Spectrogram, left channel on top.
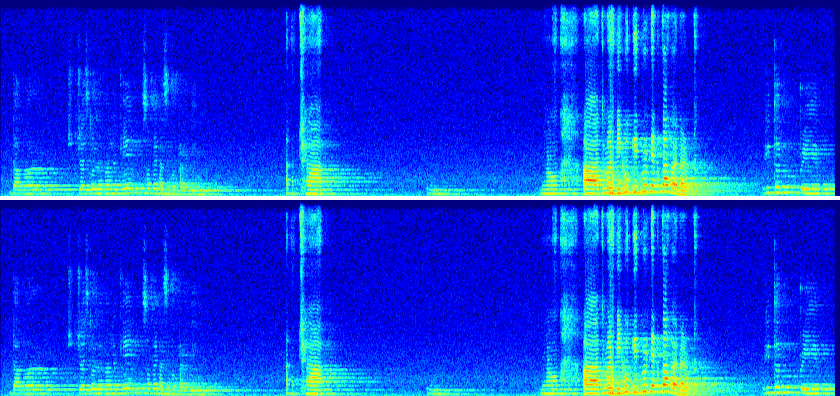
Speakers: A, in the centre; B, on the right (about 85°).
A: ডাঙৰ জেষ্ঠ জনলৈকে চবে নাচিব পাৰে বিহু।
B: আচ্ছা
A: উম উম
B: অহ, আ তোমাৰ বিহু গীতবোৰ কেনেকুৱা হয় বাৰু?
A: তাত প্ৰেম,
